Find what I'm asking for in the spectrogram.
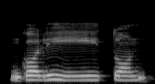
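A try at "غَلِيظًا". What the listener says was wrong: অনেক অনেকটা দয়ের মতো দন। দন মানে স্পষ্ট দ হয়ে যাচ্ছে, একটু জিভটা বের করে এনে দাঁতের সামনে লাগিয়ে বলতে হবে দন দন।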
